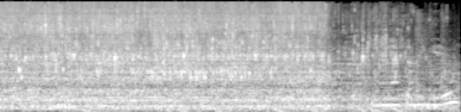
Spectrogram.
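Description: Steady running water pours from a tap onto a kinky curly wig, a constant close hiss that changes tone near the end as the flow shifts.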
